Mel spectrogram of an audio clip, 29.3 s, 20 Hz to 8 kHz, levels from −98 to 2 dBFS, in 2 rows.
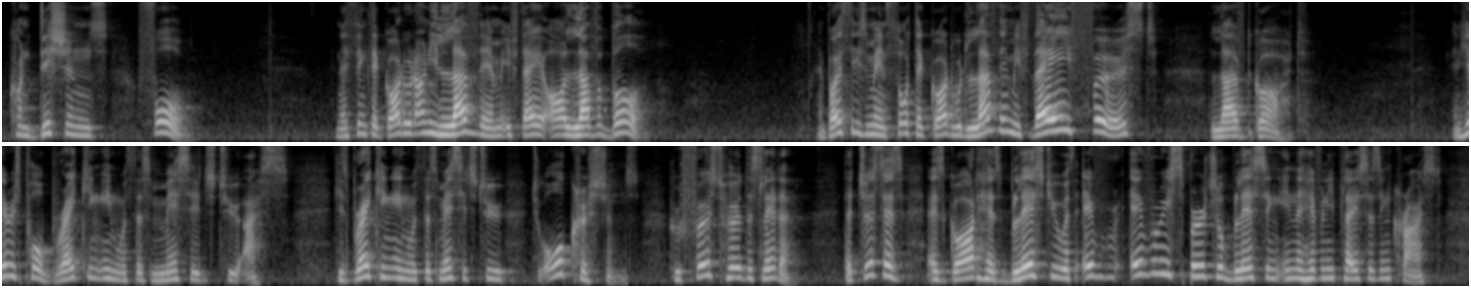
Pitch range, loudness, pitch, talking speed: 165-215 Hz, -32 LUFS, 185 Hz, 155 wpm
